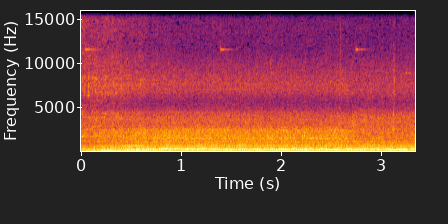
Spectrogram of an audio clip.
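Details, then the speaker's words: 1993 Nissan Pathfinder 4x4, 205k miles, manual 5-speed, on a 100-degree day; even, steady hum with clean tone rising slightly and holding, no knocks or misses; normal smooth running. "It's just a smooth sounding engine."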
